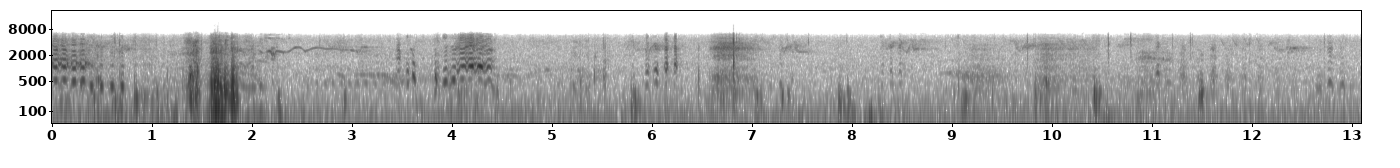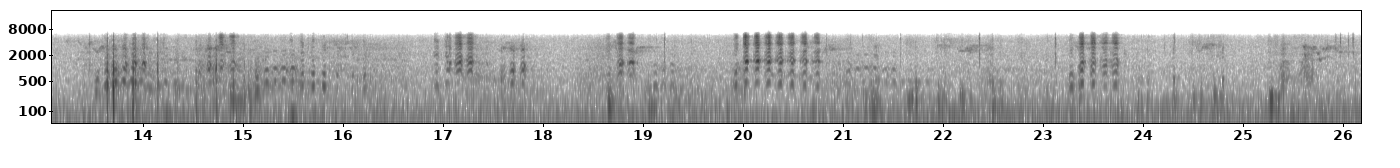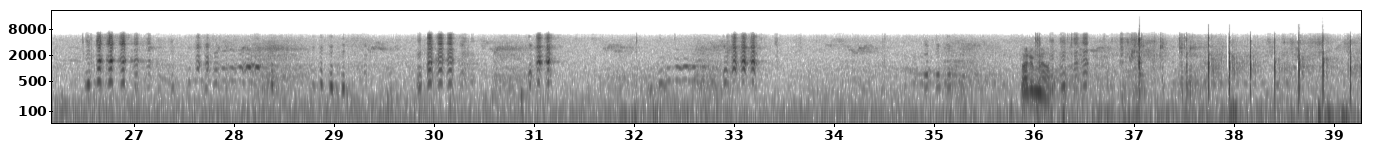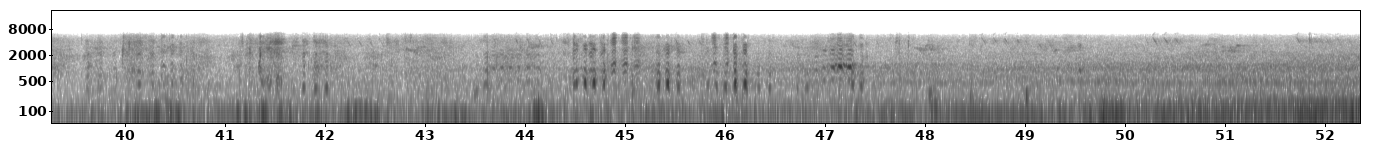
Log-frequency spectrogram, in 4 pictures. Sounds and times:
Bleat: 0.0 - 0.8, 3.0 - 4.5, 5.9 - 6.3, 8.3 - 8.6, 13.6 - 16.3, 16.9 - 17.9, 18.7 - 21.6, 23.2 - 23.9, 26.5 - 29.2, 29.8 - 31.3, 32.2 - 33.4, 34.8 - 35.4, 36.0 - 36.7, 39.6 - 40.7, 41.7 - 42.2, 43.5 - 47.5.

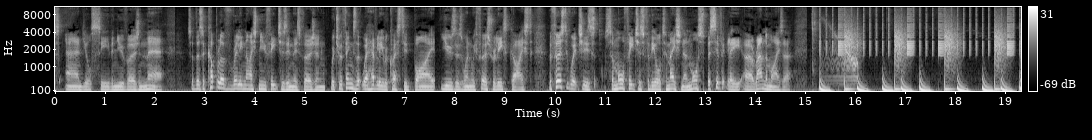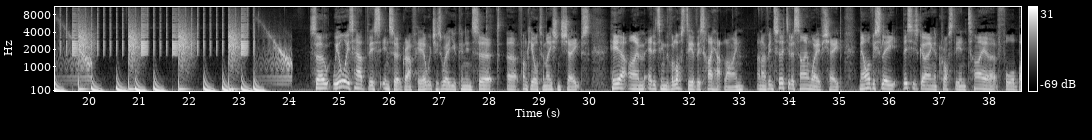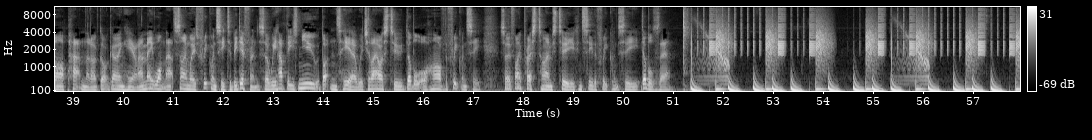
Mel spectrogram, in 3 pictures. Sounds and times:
Speech: 0.0 - 14.8, 24.4 - 51.1.

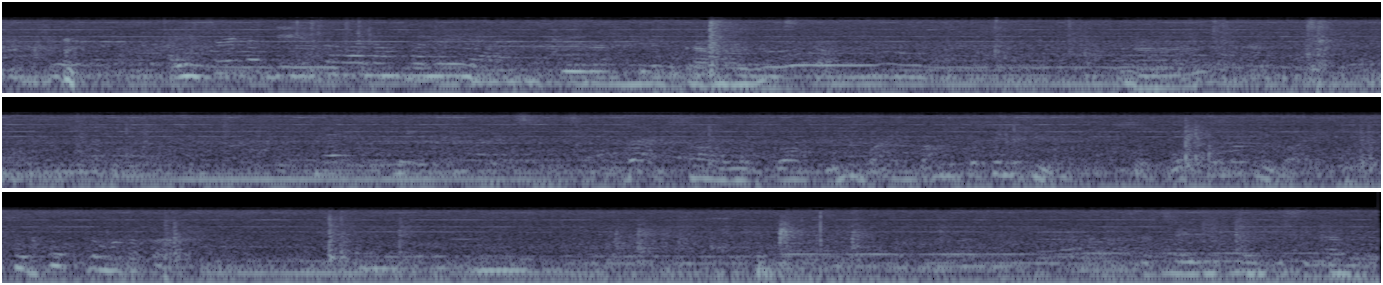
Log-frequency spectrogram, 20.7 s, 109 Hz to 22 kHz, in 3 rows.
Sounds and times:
Music: 0.0 - 12.0, 14.1 - 20.6
Speech: 8.5 - 14.8.

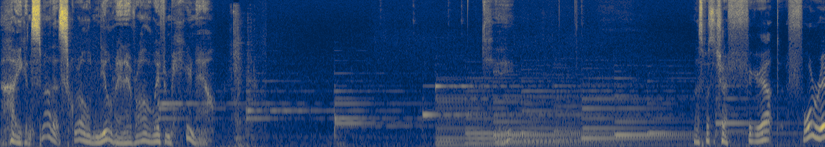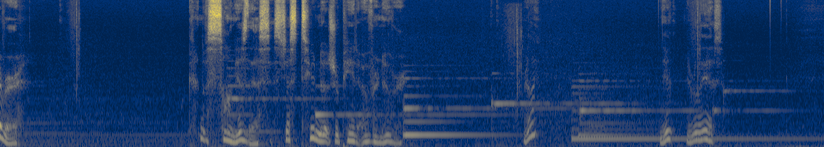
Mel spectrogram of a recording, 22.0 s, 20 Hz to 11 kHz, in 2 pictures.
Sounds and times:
Speech: 0.0 - 2.9, 6.3 - 6.9, 9.2 - 11.4, 13.5 - 16.4, 18.0 - 18.2, 19.8 - 20.6
Music: 0.0 - 21.9.

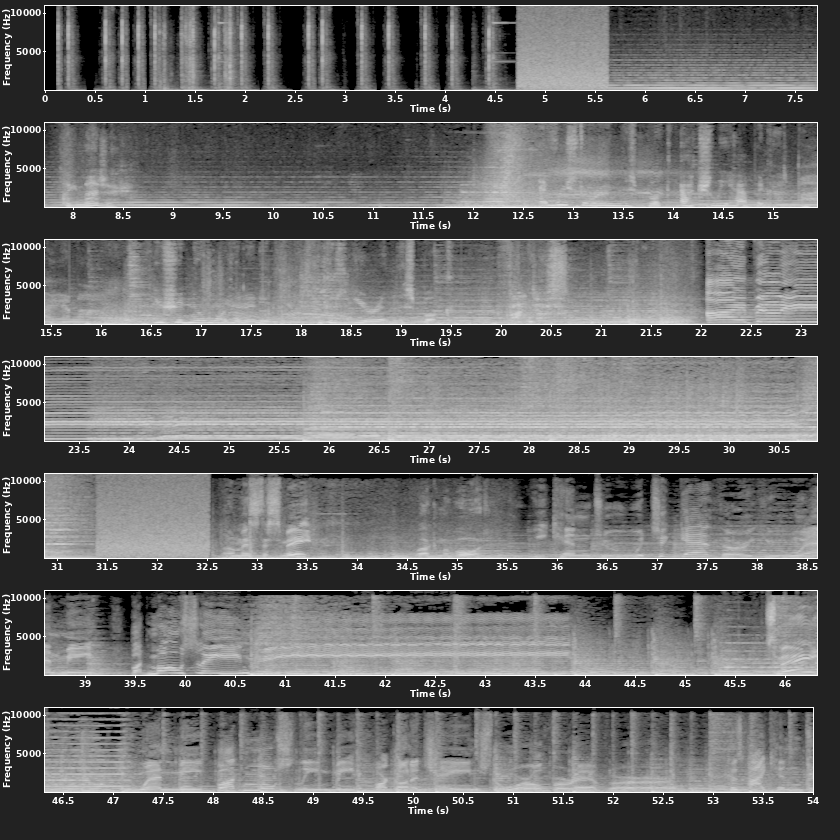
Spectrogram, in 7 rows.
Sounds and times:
Music: 5.6 - 31.5, 32.6 - 54.0.

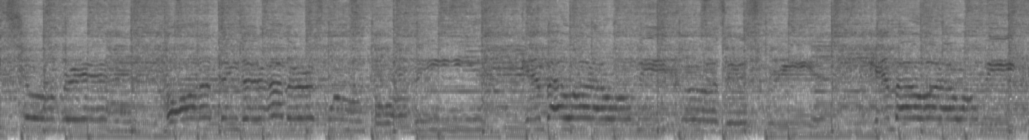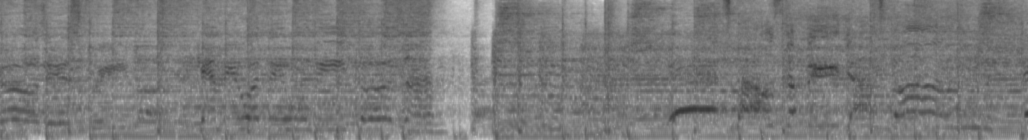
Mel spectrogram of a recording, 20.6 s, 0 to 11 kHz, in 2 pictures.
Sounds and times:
Grunge: 0.0 - 20.5.

